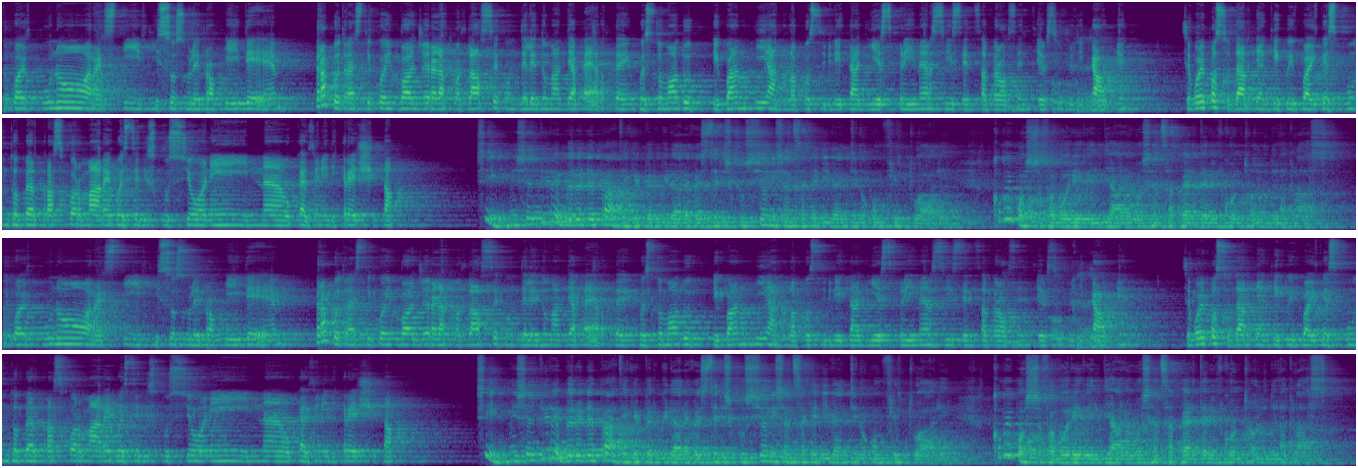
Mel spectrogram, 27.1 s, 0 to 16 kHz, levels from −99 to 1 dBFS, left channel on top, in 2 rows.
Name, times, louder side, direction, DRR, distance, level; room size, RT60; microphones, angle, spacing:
voice 1, 0.1-2.8 3.1-6.9 7.2-11.2 11.8-17.4, left 2 dB, 35° left, 6 dB, 0.8 m, -32 dB
voice 2, 10.5-11.0 18.3-26.8, right 1 dB, 35° right, -2 dB, 2.9 m, -34 dB
22.5 x 17.5 x 2.6 m, 1.3 s
head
